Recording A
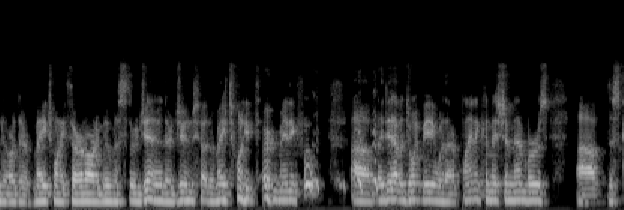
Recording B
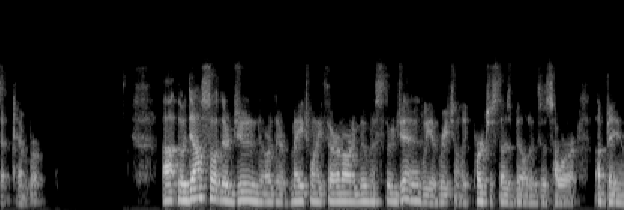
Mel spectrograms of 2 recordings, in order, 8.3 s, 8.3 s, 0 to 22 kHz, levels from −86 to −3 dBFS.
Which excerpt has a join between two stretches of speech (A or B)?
B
